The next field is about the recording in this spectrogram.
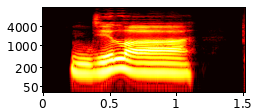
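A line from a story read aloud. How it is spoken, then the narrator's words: Drawn-out drawl. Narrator (Russian): протянул Алико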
